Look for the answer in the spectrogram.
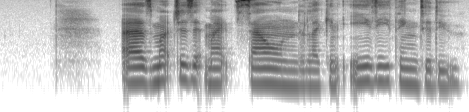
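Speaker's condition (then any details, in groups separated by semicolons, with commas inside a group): No condition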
